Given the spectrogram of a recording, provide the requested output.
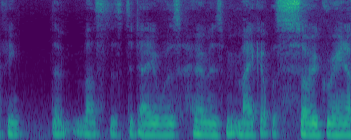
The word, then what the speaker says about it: Herrmann: I want to say Harriman, but it's Herman, played Herman, and Veronica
